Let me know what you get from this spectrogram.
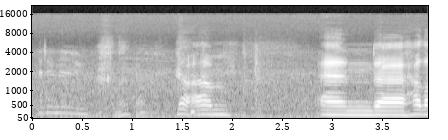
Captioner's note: chuckling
